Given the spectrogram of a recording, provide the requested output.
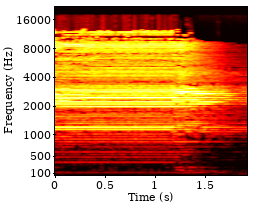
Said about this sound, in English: Jesus, maybe it's a Lotzel thing. All my guys from the Lotzel podcast are getting the buzzer.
